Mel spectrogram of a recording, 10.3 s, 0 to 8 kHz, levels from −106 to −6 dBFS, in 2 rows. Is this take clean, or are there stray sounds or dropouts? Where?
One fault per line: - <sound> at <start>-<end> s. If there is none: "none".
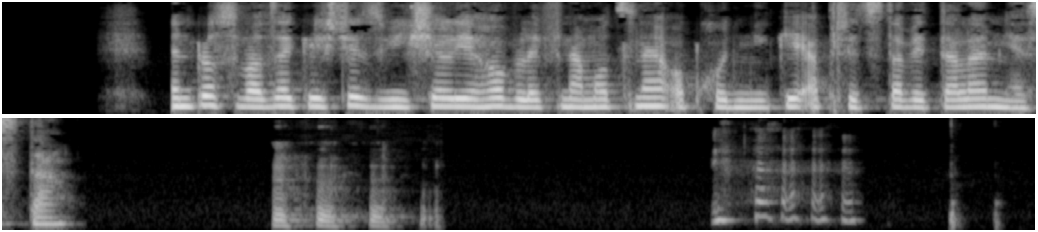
- laugh at 6.5-7.4 s
- laugh at 8.7-9.5 s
